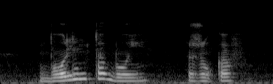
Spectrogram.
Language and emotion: Russian, neutral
